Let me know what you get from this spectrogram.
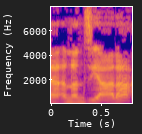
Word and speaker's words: Annunziata: We also have Dr. Christina Annunziata.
